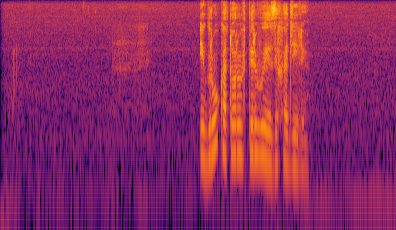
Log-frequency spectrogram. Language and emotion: Russian, neutral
